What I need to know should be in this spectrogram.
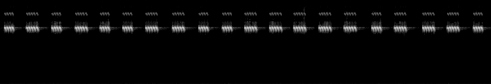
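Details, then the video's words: Male cricket chirping on a summer evening: clean, high pulsed chirps, about four per second, steady and rhythmic, with no other sounds in the background. "Cricket Chirping Sound Effect"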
